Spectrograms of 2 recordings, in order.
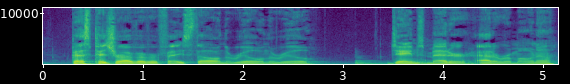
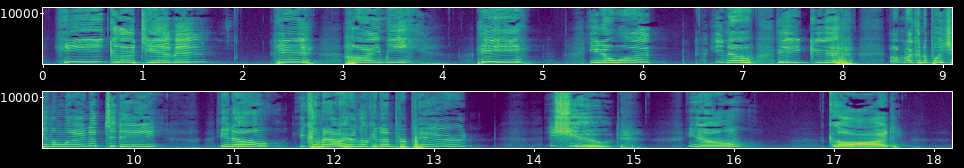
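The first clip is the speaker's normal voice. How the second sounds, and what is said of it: Imitates another person's voice. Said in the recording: “my Coach Lovato impression”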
